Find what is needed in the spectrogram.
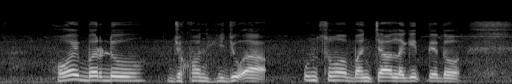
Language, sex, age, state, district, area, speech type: Santali, male, 45-60, Jharkhand, Seraikela Kharsawan, rural, spontaneous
